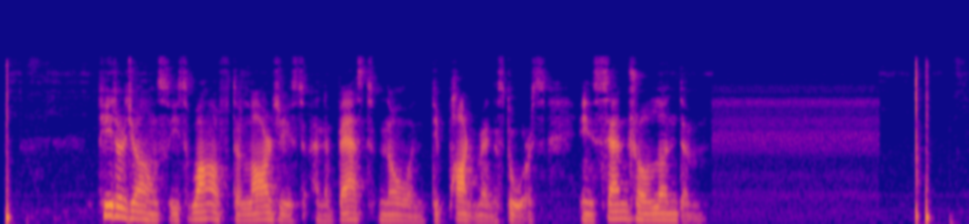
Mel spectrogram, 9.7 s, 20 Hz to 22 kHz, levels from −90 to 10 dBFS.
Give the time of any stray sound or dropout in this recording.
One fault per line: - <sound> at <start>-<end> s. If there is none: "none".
none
